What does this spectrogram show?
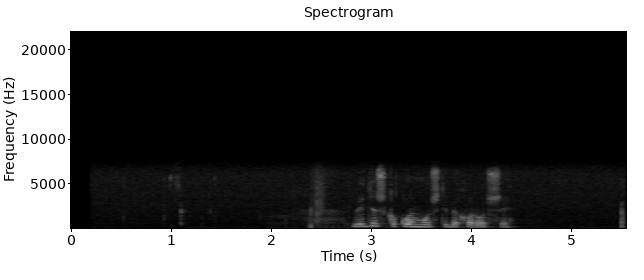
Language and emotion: Russian, neutral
